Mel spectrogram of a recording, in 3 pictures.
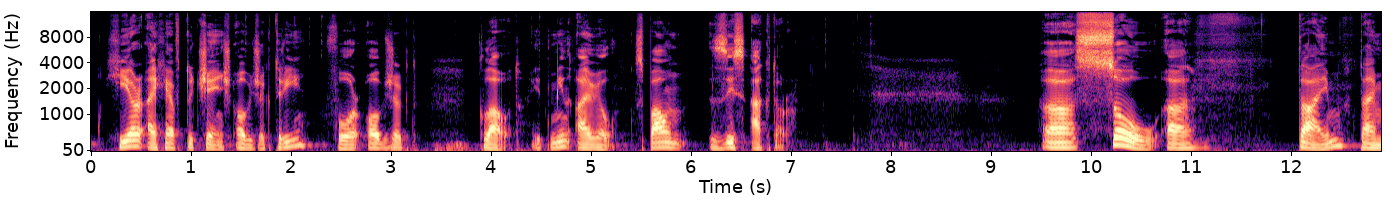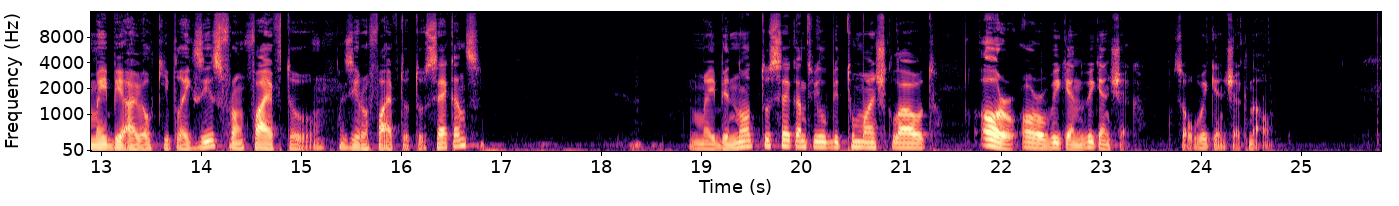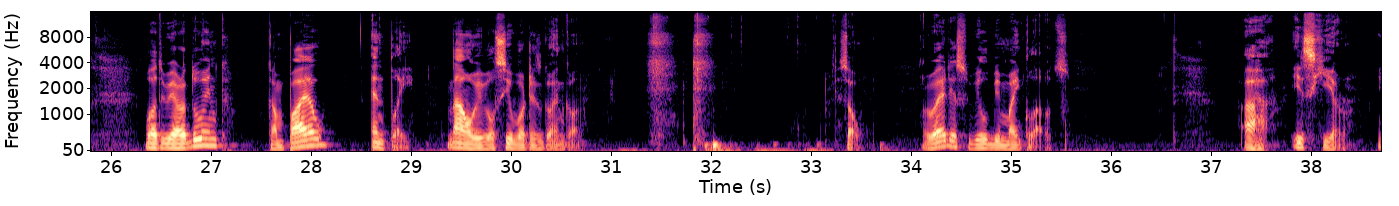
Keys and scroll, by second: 2.7-4.0 typing, 32.4 space.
